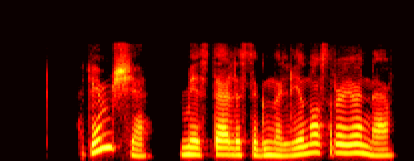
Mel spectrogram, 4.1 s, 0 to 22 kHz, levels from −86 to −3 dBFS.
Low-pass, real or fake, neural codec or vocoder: 7.2 kHz; fake; codec, 16 kHz, 2 kbps, X-Codec, HuBERT features, trained on LibriSpeech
